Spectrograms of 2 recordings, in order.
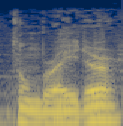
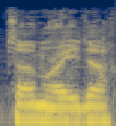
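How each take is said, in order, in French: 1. Le B dans 'Tomb' est prononcé. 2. Le B dans 'Tomb' est muet.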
